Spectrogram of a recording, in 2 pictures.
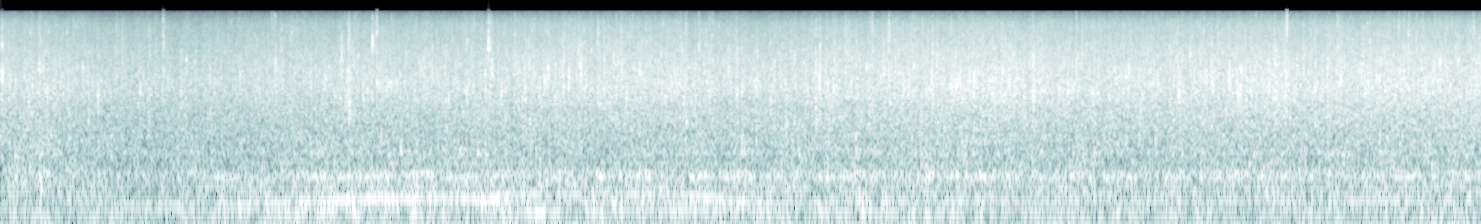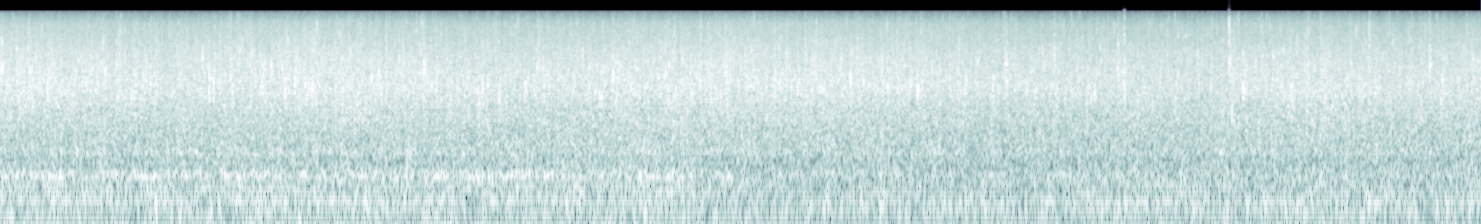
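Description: Steady rain falling on shrubs and a ground of fallen leaves: an even hiss with scattered single drops ticking close by.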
